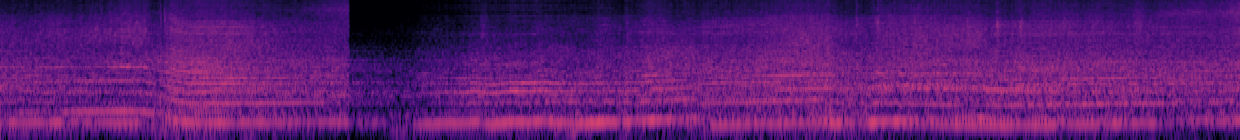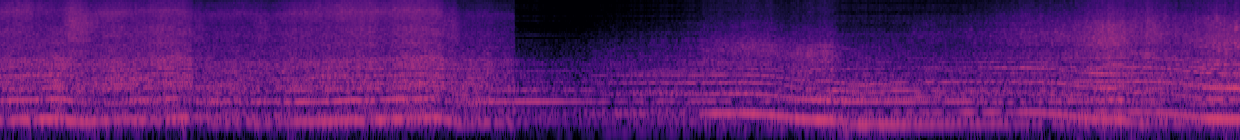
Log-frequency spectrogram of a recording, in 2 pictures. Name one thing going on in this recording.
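A racing car engine roars at high revs, dropping in pitch with each gear change.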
